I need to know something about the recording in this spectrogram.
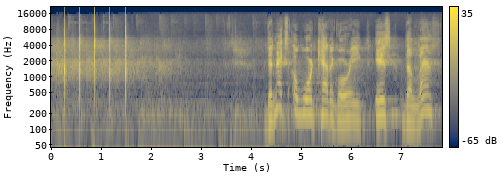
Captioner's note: applause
